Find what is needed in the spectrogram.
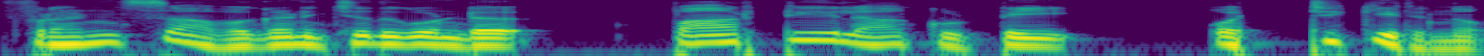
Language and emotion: Malayalam, sad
